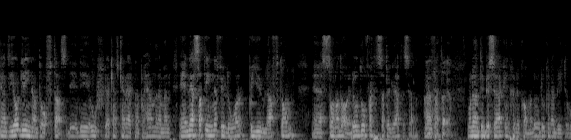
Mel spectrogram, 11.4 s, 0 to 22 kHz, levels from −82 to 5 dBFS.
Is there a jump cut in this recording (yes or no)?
yes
